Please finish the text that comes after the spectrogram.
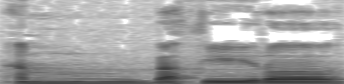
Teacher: sükunlu nun və tənvindən sonra bə hərfi gəlsə nun hərfi mim hərfinə çevrilir. Nəzərə alın ki, mimunə ilə oxunur. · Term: iqlab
